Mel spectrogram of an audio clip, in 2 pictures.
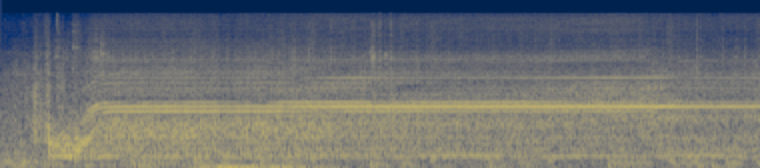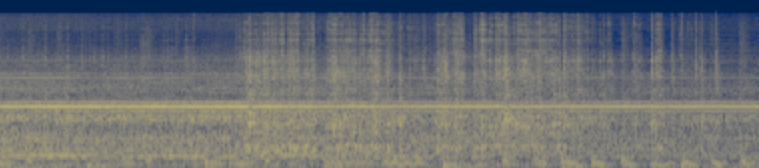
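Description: Yariya pin mill switching on about half a second in: its whine climbs quickly to speed and then runs at a steady high pitch over a noisy hum. From about ten seconds in, a rapid crackle of clicks rides on top of the running mill.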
